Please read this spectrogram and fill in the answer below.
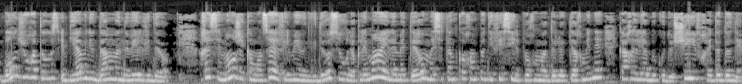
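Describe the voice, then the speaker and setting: Someone with a Russian accent speaks at a moderate pace with lively intonation over noticeable background noise. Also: woman, high pitch for a woman. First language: Russian (speaking French). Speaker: language learner vlogger. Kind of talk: casual monologue vlog. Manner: careful, learner-paced.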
